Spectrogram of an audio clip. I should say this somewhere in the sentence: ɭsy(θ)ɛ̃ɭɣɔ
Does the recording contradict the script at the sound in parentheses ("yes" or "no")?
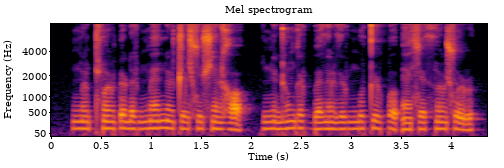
yes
